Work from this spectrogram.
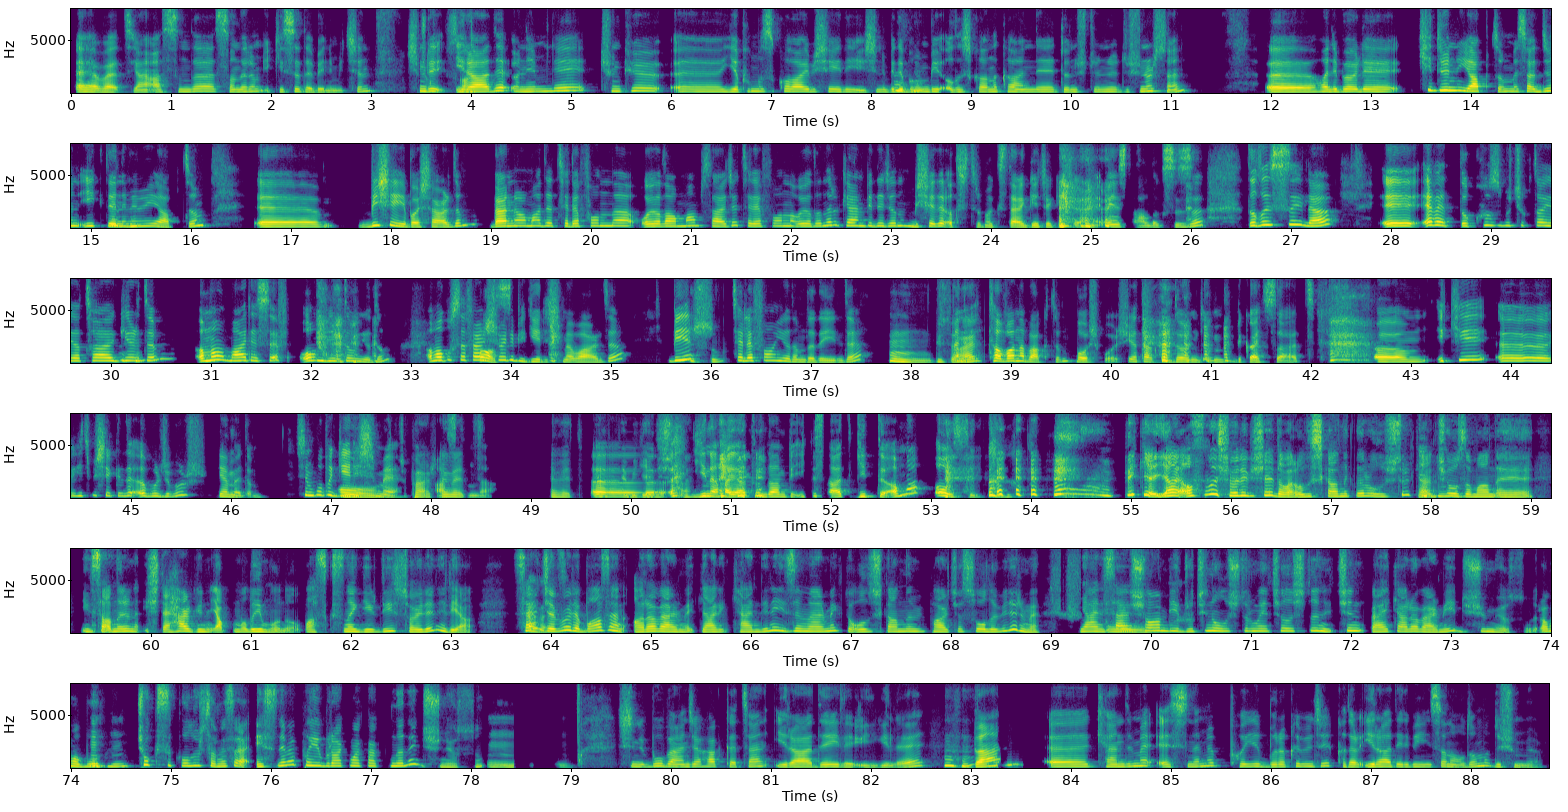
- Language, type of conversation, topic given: Turkish, podcast, Küçük alışkanlıkları kalıcı hâle getirmenin yolu nedir, ne önerirsin?
- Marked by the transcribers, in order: chuckle; chuckle; chuckle; laugh; chuckle; other background noise; tsk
